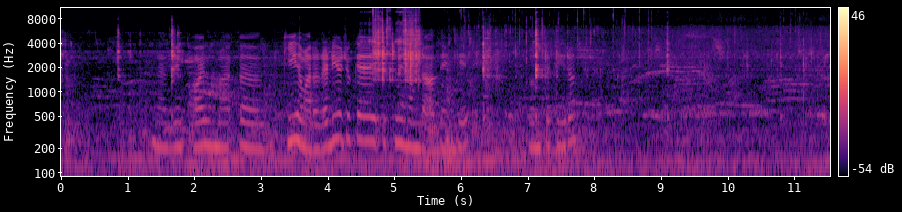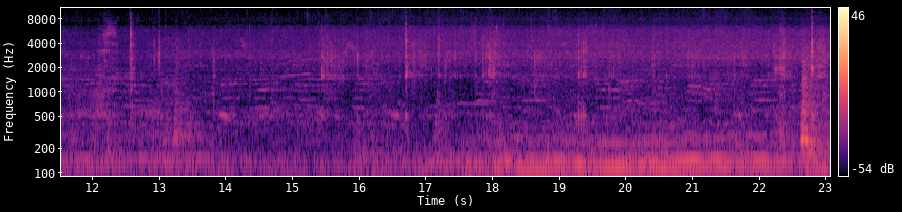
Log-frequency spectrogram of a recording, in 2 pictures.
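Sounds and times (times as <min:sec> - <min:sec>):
ghee sizzling: 0:04.3 - 0:23.0
spoon stirring: 0:04.6 - 0:23.0.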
